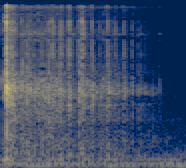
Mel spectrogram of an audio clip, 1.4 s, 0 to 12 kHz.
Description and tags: My first experimental attempt at creating impulse responses using a balloon and impact noises to create the initial impulse. Some are lofi and some are edited. I normalized them at less than 0db because I cringe when I see red on a digital meter... after reviewing the free impulse responses on the web I notice they all clip at 0db so you may want to normalize them. They were tested in SIR1 VST with various results. Plastic wheel on a toy scooter spinning, not an impulse but does some crazy stuff in a convolution plugin.
free, impulse, response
